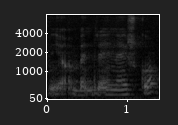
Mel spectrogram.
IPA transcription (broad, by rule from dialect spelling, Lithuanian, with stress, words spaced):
ˈjoː bʲɛnʲˈdʲrʲɪnʲ ˈɐɪʃkʊ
